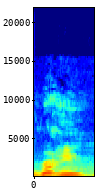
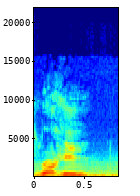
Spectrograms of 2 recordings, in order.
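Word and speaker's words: Raheem: My name is Rahim. I'm from Philadelphia, Pennsylvania. Okay, what spell it for us? My last name is Rahim, R-A-H-E-E-M.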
